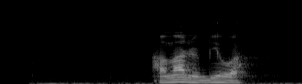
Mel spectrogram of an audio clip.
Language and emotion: Russian, neutral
